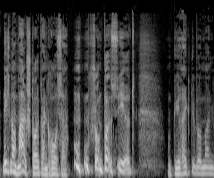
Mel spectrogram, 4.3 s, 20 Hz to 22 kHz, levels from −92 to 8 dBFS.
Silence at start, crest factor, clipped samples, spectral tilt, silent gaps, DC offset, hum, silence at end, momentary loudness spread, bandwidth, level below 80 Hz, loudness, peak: 0.05 s; 16 dB; under 0.1%; -5.5 dB/octave; none; under 0.1%; none; 0 s; 17 LU; 17.5 kHz; -56 dBFS; -17 LUFS; -2 dBFS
